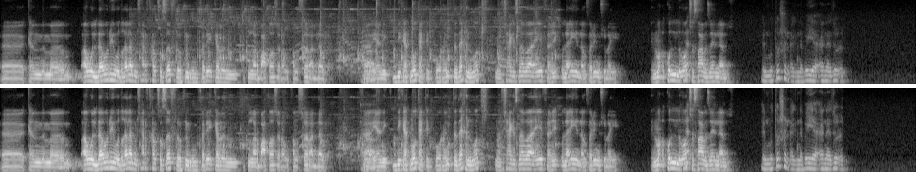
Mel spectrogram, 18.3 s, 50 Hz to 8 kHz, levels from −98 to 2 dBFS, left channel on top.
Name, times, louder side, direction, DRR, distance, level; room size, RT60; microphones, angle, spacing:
voice 1, 0.0-6.6 7.3-12.4 13.0-14.6, right 2 dB, 25° right, 0.7 m, -21 dB
Livestock farm animals working animals, 2.6-11.2, left 4 dB, 80° left, 2.5 m, -39 dB
voice 2, 7.2-7.6 7.9-8.1 13.6-14.5 15.2-16.9, right 3 dB, 85° right, 1.0 m, -32 dB
10.5 x 8.1 x 6.6 m
head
